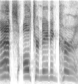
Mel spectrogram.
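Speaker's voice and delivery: high-pitched, loud yell.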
